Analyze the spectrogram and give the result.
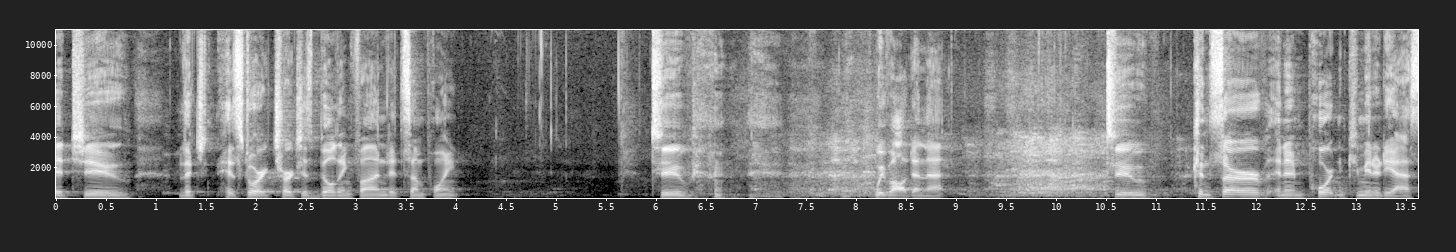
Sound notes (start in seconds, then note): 6.3 laughter; 6.4 laughs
